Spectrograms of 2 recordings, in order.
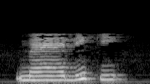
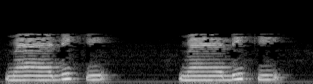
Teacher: I have to do the raising of the voice with the first sound. · Shown in: second take · Ma and then liki.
